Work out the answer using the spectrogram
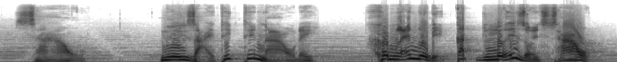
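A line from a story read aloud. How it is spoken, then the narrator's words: Old man's hissing voice. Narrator (Vietnamese): Tiếng rít của ông già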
